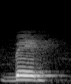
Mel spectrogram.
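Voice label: "ber", Spanish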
